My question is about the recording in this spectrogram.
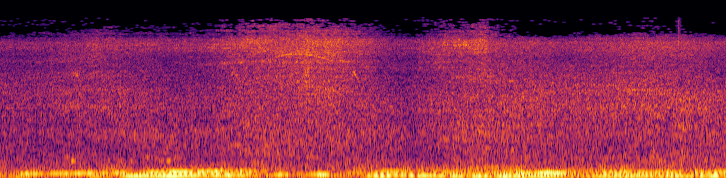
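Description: Low rumble of a motor vehicle engine running, with a low hum that wavers in pitch.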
